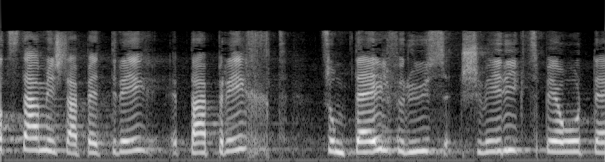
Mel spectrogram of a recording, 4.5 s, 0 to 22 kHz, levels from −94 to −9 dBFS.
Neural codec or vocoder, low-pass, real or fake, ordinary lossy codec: vocoder, 44.1 kHz, 128 mel bands every 256 samples, BigVGAN v2; 9.9 kHz; fake; MP3, 64 kbps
